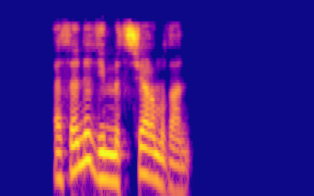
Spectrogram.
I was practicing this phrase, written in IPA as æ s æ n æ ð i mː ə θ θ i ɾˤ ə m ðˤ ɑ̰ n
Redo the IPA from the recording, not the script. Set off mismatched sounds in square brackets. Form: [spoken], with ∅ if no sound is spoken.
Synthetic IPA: æ [θ] æ n æ ð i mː ə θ [s] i ɾˤ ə m ðˤ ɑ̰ n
